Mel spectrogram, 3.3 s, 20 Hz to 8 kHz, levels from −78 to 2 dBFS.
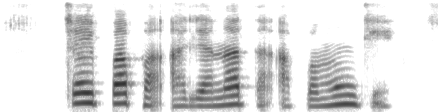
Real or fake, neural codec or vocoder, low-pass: fake; codec, 16 kHz, 8 kbps, FunCodec, trained on Chinese and English, 25 frames a second; 7.2 kHz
